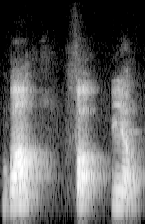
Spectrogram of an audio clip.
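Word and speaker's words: buffalo: बड़ा बए ब फ ब फ लव ब फ ल बफलो बफलो स्ट्रेस फर्स्ट प आ रहा है तो हम इसको बोलेंगे बफलो बफेलो यहां पे देखो यहां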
